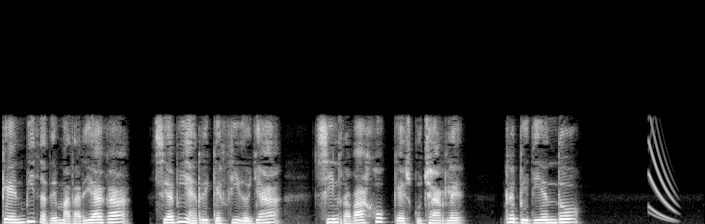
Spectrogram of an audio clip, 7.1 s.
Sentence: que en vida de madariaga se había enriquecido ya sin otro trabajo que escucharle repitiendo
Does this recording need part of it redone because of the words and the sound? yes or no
yes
